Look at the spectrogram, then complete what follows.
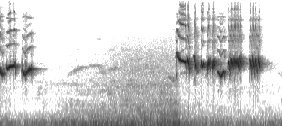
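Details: Orange-headed thrush singing in a relaxed manner: two wavering whistles, a quiet gap over low rumble, then a lively string of loud, varied whistled notes with quick pitch turns.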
